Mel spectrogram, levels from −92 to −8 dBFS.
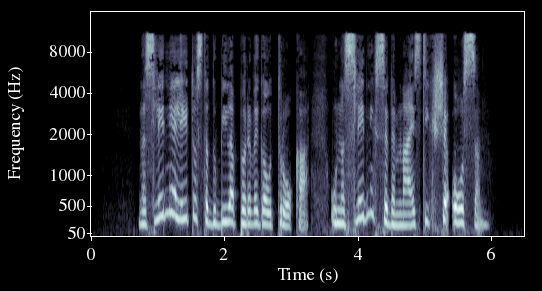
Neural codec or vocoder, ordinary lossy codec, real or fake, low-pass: codec, 24 kHz, 3 kbps, HILCodec; MP3, 48 kbps; fake; 10.8 kHz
